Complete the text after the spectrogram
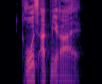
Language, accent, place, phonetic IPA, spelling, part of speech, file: German, Germany, Berlin, [ˈɡʁoːsʔatmiˌʁaːl], Großadmiral, noun, De-Großadmiral.ogg
- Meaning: admiral of the fleet, grand admiral (the highest possible naval rank in some historical German-speaking navies)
